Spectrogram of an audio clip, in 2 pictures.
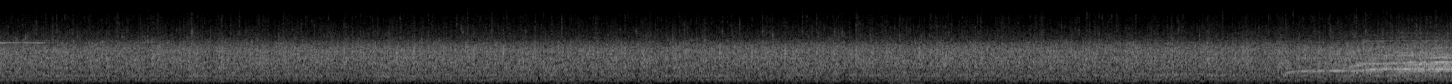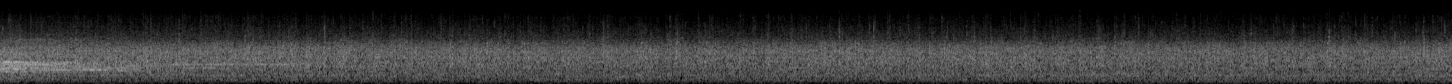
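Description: A large crowd applauds steadily in a big echoing hall.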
